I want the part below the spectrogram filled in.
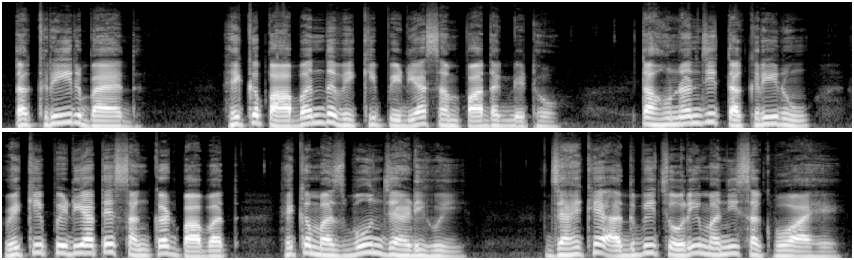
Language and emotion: Sindhi, neutral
